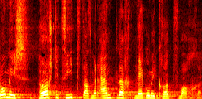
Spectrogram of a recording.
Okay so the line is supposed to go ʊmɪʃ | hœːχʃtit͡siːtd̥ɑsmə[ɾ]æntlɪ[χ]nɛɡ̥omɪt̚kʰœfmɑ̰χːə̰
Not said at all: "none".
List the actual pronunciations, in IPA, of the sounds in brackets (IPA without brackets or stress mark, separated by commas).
ɾ, χ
